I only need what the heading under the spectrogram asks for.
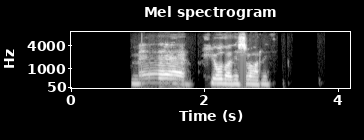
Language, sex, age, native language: Icelandic, female, 60-69, Icelandic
